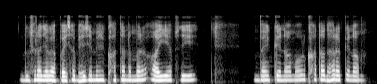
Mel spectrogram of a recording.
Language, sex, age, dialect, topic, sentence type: Magahi, male, 41-45, Western, banking, question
